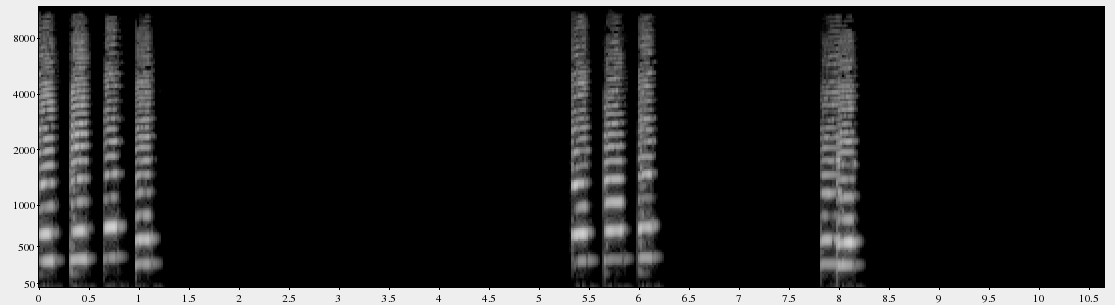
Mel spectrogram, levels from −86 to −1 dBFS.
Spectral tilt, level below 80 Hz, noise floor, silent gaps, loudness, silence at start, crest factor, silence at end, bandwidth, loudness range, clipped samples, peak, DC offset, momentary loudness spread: 0 dB/octave; -82 dBFS; under -90 dBFS; 1.29-5.31 s, 6.26-7.80 s; -25 LUFS; 0 s; 24 dB; 2.45 s; 11.5 kHz; 5 LU; under 0.1%; -8 dBFS; under 0.1%; 8 LU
